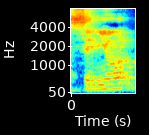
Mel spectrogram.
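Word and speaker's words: senhor: Se pronuncia igual, pero se escribe diferente. En español escribimos señor. La en portugués no existe, por eso se escribe de esta manera. Su pronunciación es igual, Señor, cualquiera de las dos, con alegría.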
